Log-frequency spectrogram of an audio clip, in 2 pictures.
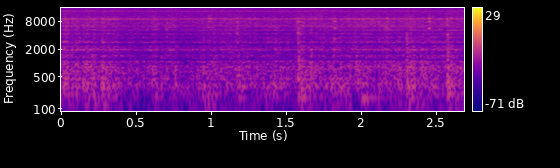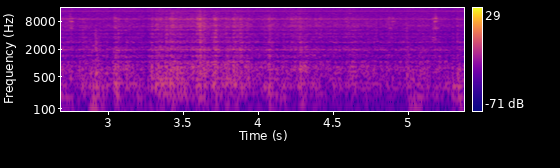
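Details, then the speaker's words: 1969 Telefunken Gavotte 201 tabletop transistor radio on medium wave with internal ferrite rods at midday: steady crackling hiss with scattered clicks, no station on any band; antenna break suspected, cause unconfirmed. "uh it's totally dead it's making a lot of noise but uh no reception on any of the Bands"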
